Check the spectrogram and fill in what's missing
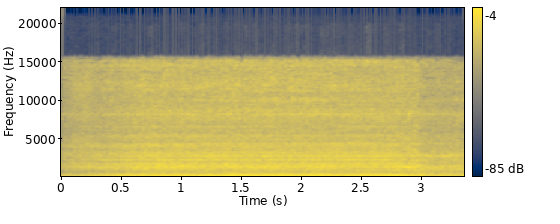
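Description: A Yamaha MT-10 motorcycle ridden in first gear makes a loud, steady engine drone under heavy wind rush, with a constant low tone that drops away near the end.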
